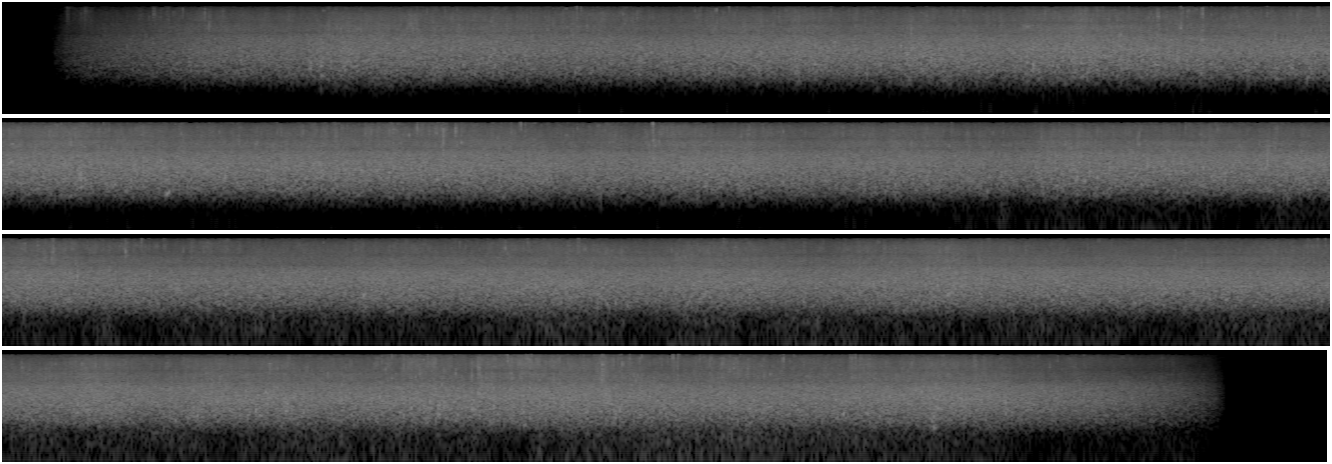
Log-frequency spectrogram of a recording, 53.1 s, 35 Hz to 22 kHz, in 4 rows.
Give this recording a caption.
WAT ocean water beach
Recorded with the ZOOM H2 at Paradise Cove at Freeport, Bahamas. Rolled off some low end.
bahamas, beach, waves, water, ocean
